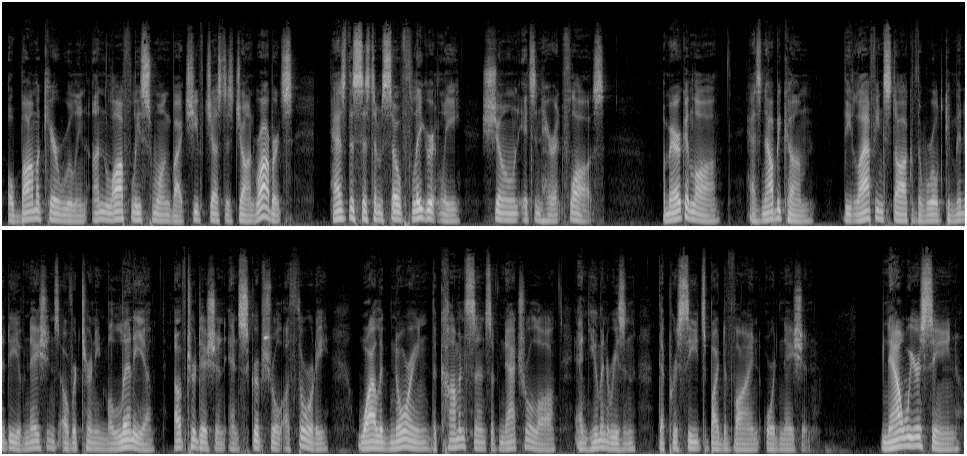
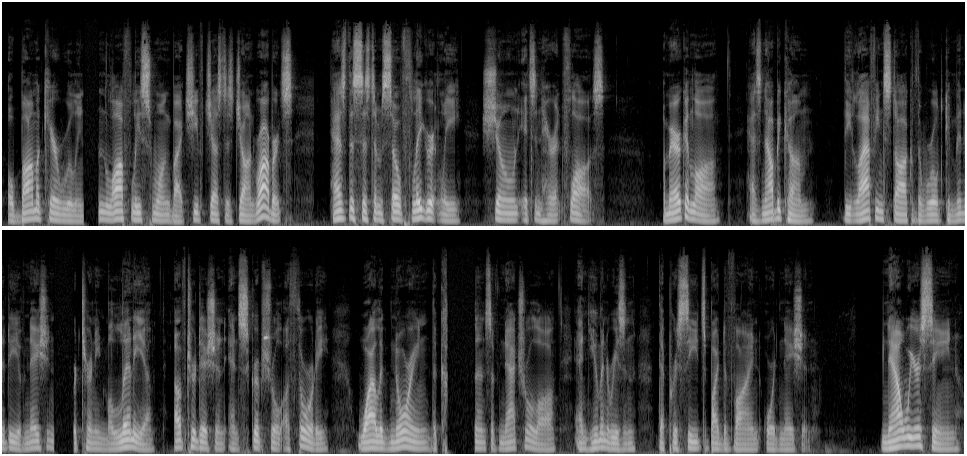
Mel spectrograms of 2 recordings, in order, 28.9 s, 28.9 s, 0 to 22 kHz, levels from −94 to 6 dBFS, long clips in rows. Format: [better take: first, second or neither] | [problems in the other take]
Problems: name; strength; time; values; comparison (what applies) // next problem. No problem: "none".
first | audio cutting out; at 1 s, at 15 s and at 21 s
